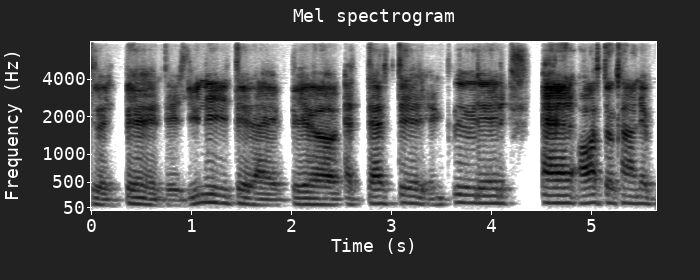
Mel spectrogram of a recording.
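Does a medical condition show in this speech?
Yes: born deaf; congenital deafness, hearing aid fitted at age two, sign language learned later; daily speech therapy throughout childhood from school therapist and speech-therapist mother, drilled on mouth movements.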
